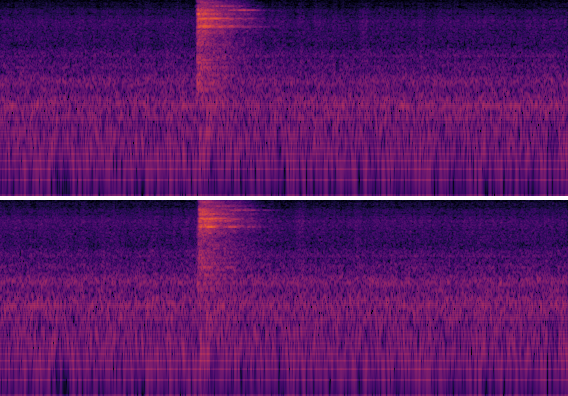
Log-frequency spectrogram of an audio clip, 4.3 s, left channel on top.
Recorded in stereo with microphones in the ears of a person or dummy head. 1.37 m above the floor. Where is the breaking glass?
75° left (ahead or behind), 4.5 m.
